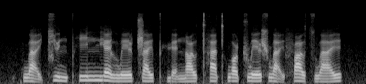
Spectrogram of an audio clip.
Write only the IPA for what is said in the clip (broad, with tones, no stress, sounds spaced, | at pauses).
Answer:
k w a̰˨˩ ɪ̯ t͡ɕ y˥˩ n pʰ i˥ n n̪ j ɛ˥˩ l w e˧˥ ɪ̯ ʈ͡ʂ a˧˥ ɪ̯ pʰ ɥ ɛ̰˨˩ n̪ ɑ˧˥ ʊ̯ t̪ʰ ä˧˥ t̪ʰ w ɔ˧˥ ʈ͡ʂ w e˧˥ ɪ̯ ʂ w a̰˨˩ ɪ̯ f ɑ˥˩ ʊ̯ t͡s w a˧˥ ɪ̯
